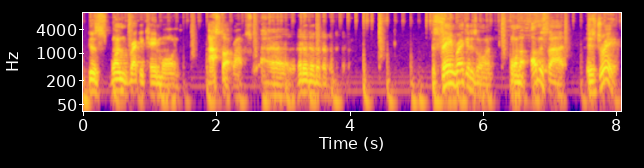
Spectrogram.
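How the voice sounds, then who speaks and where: A man's voice: low-pitched, expressive, moderate pace, low-quality recording. A man in a documentary interview, reflectively telling how he got into music. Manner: reflective, casual storytelling. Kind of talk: recalled life story.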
